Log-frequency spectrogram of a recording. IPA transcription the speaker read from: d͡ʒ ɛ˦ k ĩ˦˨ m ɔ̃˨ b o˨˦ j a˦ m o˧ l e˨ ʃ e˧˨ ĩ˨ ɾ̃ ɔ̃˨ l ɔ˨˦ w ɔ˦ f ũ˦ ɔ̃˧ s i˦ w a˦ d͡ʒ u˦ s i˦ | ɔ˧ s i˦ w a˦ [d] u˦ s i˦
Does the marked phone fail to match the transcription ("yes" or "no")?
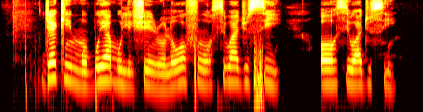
yes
